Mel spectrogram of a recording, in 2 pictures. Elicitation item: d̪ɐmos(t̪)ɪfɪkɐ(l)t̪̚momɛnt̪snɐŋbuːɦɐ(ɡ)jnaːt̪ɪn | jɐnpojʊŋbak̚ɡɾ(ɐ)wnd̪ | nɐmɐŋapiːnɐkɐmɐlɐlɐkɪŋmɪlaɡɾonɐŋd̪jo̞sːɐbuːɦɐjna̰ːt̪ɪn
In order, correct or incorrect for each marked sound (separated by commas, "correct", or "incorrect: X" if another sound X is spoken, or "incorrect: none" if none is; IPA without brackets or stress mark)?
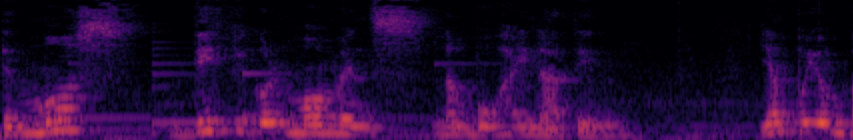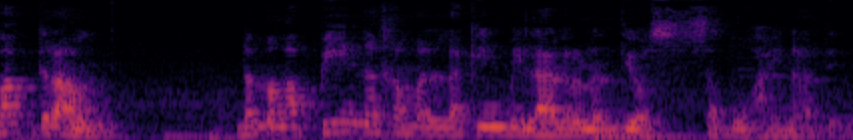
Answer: incorrect: d̪, correct, incorrect: none, incorrect: a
